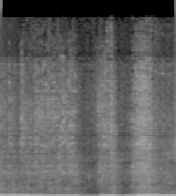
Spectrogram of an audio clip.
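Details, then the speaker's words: Roadkill car running rich the whole time, spark plug fully fouled and no spares: lumpy, uneven low drone that stumbles while driving, sounds like an air-cooled Volkswagen Beetle; misfire from dead cylinder. "so unhappy oh that's horrible oh it sounds like a Volkswagen I was going to say the same thing"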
